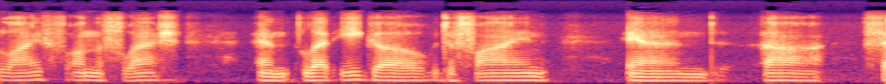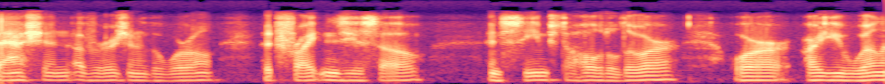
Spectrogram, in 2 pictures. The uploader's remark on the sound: ACIM Daily TEXT Conference Call.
